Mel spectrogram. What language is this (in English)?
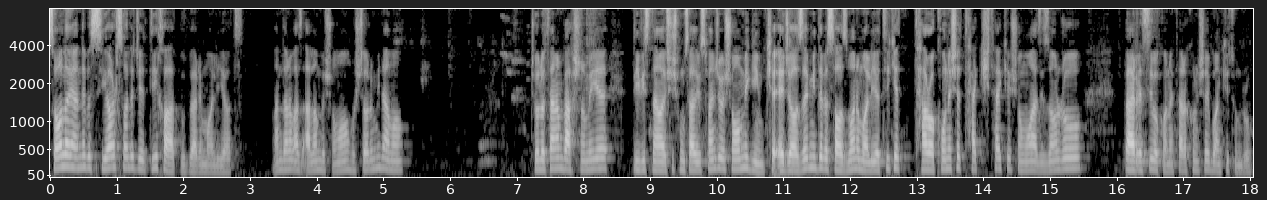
Persian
